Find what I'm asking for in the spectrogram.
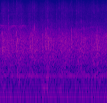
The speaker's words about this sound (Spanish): Un gran aplauso para todos mis hermanos, mis compañeros de trabajo y de labor.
